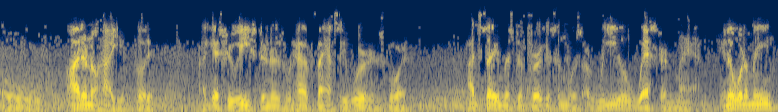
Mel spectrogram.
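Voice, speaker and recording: Folksy older American foreman, very low voice, homespun radio-play delivery, noisy dull recording. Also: normal speed. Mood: reflective. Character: folksy older small-town ranch foreman, plain-spoken, loyal. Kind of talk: 1980s radio drama acting.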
